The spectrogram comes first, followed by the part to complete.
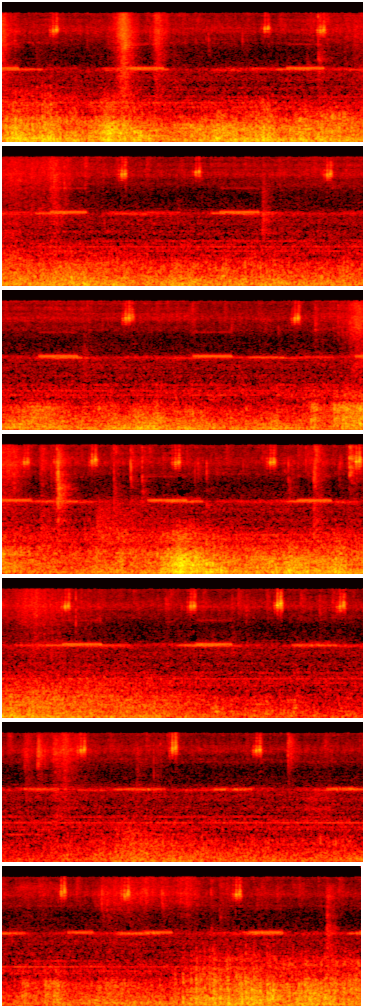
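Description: Rumbling thunder, played as a stage sound effect, rolling in swells with the loudest roll about sixteen seconds in. A faint high chirp repeats about once a second underneath.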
